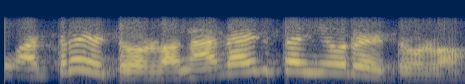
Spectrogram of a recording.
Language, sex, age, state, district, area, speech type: Malayalam, female, 60+, Kerala, Thiruvananthapuram, urban, conversation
